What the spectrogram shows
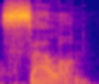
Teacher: you can stress the first part of the word if you're in british english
